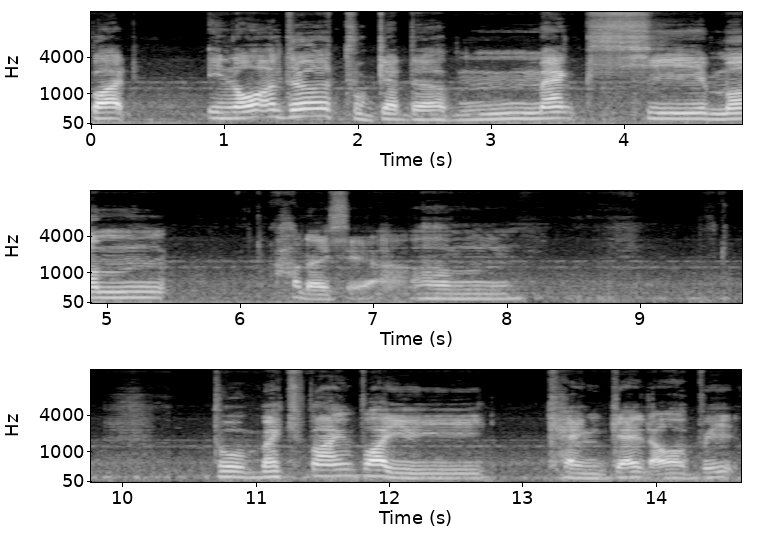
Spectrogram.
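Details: Ataxic dysarthria in a man living with ataxia, a condition he says worsens over time and across generations, with a poor prognosis.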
